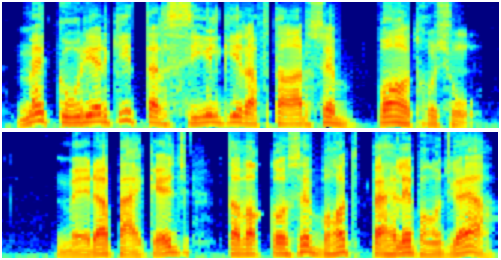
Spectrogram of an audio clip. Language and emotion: Urdu, happy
